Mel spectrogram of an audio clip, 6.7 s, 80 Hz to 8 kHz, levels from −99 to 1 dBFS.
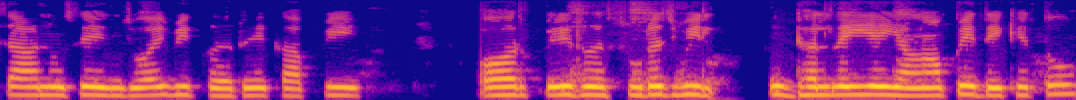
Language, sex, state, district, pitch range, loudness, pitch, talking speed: Hindi, female, Uttar Pradesh, Deoria, 230-250 Hz, -16 LUFS, 240 Hz, 170 wpm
